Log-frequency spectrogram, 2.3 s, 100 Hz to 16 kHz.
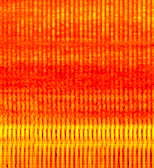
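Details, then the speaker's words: Yamaha Warrior 350 quad on a test drive after carburetor cleaning and other fixes: crisp, even firing pulses, steady and smooth, no backfiring or popping, good power and revs out completely; running healthy. "But there's no backfiring. There's no popping. There's good power now. It revs out completely."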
